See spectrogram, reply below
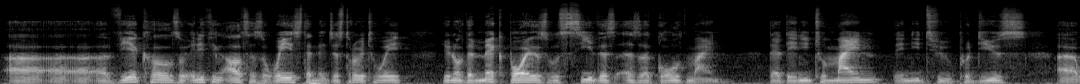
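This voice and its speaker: A man hosting a reaction video with casual, halting, repetitive commentary, often dropping in "you know". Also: low-pitched.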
